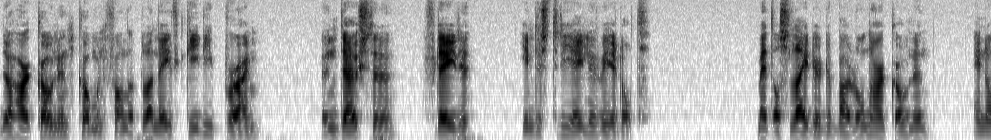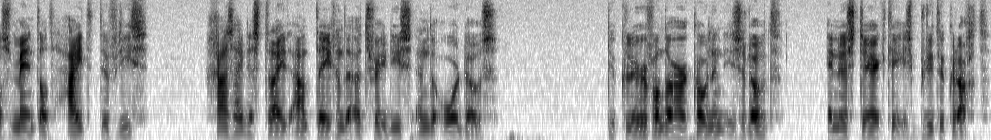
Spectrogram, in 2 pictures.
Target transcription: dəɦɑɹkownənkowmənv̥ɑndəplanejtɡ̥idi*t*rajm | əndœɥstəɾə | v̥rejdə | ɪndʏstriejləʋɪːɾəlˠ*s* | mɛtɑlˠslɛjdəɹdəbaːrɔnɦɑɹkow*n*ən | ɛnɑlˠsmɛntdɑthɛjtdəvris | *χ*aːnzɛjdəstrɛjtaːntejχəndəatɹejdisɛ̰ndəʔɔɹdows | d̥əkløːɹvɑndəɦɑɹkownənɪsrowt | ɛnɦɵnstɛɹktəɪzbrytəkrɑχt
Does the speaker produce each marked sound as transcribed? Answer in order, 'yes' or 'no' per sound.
no, no, yes, yes

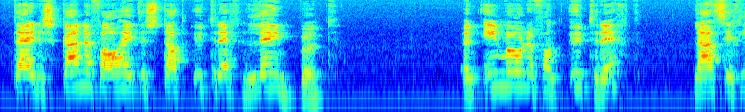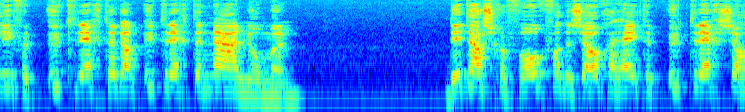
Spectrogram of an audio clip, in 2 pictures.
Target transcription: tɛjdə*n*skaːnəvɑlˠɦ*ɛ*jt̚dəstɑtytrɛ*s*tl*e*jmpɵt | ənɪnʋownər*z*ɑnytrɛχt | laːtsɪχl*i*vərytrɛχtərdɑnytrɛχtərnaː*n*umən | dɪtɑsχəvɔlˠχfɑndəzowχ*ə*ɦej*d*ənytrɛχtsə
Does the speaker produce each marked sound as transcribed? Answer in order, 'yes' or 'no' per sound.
yes, no, no, yes, no, yes, yes, yes, no

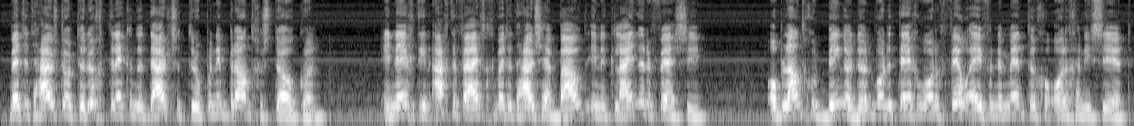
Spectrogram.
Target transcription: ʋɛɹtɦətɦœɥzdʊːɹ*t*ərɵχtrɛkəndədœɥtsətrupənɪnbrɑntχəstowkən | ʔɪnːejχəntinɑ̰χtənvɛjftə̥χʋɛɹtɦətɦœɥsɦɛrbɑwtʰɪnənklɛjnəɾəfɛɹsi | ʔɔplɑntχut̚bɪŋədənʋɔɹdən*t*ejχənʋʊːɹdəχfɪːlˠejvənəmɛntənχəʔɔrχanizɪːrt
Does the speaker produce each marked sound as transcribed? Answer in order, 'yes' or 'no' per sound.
yes, yes

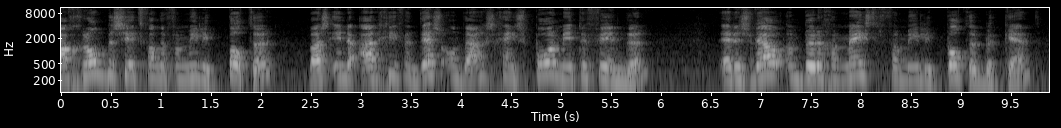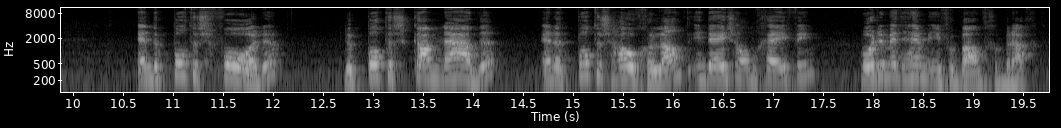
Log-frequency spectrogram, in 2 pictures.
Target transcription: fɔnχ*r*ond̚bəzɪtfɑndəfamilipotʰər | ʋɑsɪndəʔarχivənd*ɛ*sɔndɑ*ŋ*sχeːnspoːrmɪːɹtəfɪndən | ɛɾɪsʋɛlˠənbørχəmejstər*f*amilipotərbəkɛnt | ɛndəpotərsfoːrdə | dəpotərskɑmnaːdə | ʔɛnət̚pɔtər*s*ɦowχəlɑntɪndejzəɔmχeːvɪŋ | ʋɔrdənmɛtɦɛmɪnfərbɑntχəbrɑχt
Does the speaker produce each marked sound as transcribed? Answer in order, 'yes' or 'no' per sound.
yes, yes, yes, yes, yes

